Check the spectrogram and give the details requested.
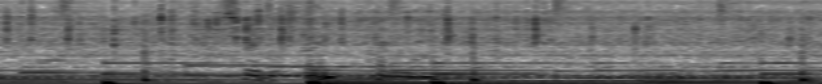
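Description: Steamed rawa idlis sizzling in hot oil in a pan, with a mustard-seed and curry-leaf tempering crackling around them. Steady background music with low notes plays underneath.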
